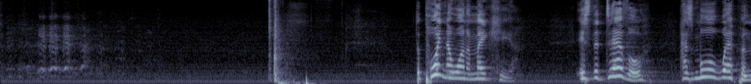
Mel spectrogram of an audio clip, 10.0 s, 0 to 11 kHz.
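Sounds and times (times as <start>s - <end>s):
laughter: 0.0s - 2.2s
door thudding shut: 3.6s - 4.2s
speech: 5.6s - 6.9s, 7.7s - 10.0s.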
